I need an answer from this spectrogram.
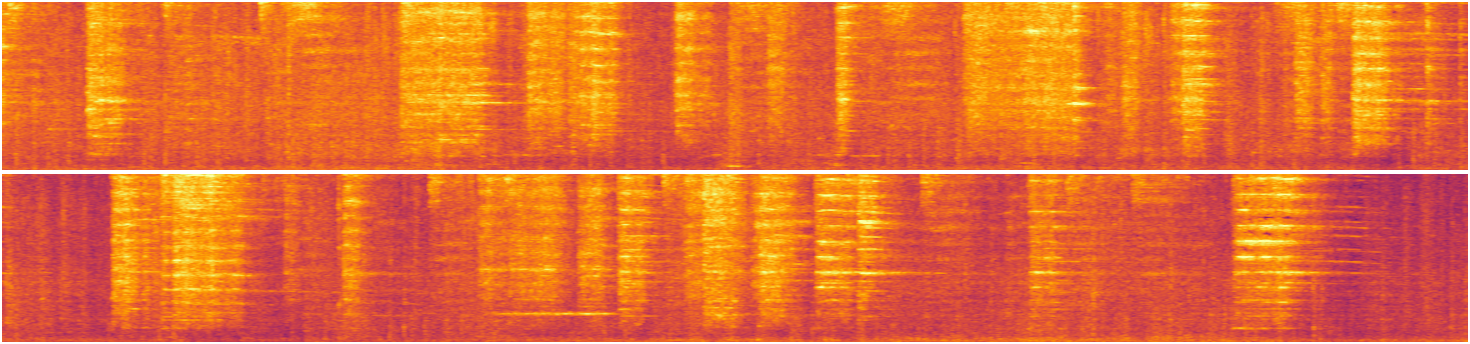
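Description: Freight cars of a long train rolling past close by: a steady rumble of steel wheels on rail, with frequent clicks and knocks and a few brief high squeals from the wheel flanges.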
